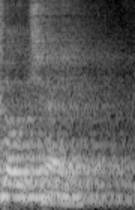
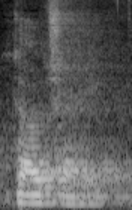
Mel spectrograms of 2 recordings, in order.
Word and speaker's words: Gauthier: It's Gauthier. So you would say, it's kind of like G-O-C-H-A-Y, Gauthier.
